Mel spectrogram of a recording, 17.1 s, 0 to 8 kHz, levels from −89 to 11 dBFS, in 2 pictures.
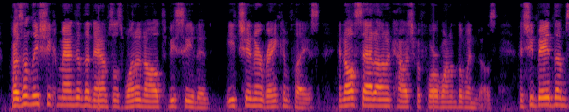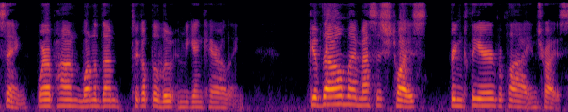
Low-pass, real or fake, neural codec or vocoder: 7.2 kHz; real; none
